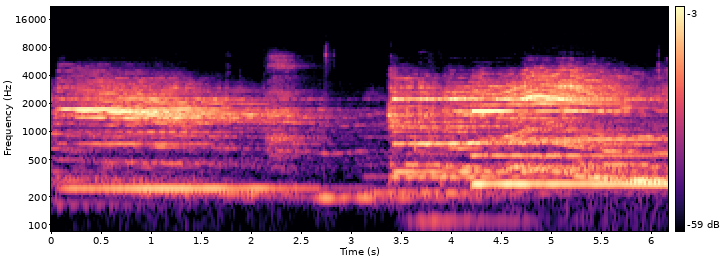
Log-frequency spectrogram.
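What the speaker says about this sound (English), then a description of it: "All those weird sounds are the Roland space echo or chorus echo." Swirling, reverberant echo and chorus textures from a Roland Space Echo on the multitrack of Blondie's Heart of Glass, sustained tones smeared with repeats, a brief dip midway, then a denser shimmering return.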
